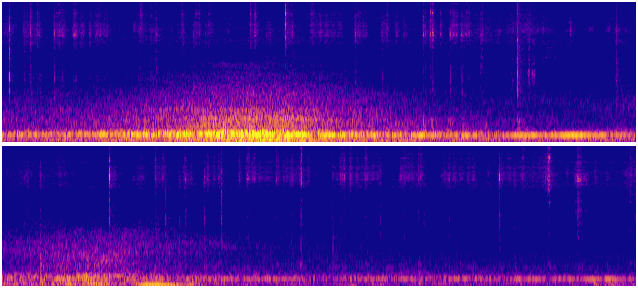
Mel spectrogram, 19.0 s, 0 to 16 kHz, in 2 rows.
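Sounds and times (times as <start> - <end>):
steady low hum: 0.0 - 19.0
soft rumble: 0.4 - 13.8.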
